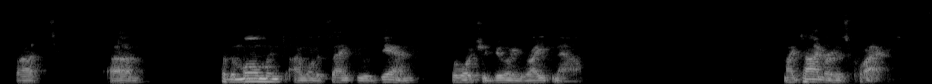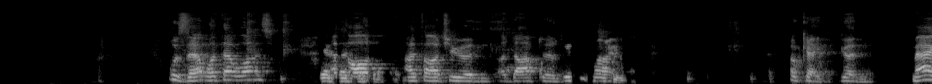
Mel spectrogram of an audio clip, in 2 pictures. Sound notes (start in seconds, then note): 14.0 laughing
